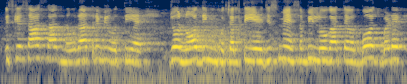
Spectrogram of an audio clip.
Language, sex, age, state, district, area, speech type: Hindi, female, 45-60, Rajasthan, Jodhpur, urban, spontaneous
